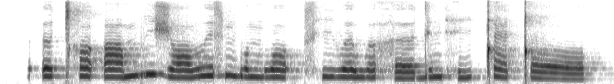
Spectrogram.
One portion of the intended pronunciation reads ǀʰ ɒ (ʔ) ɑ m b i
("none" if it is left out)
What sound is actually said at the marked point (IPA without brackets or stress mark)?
ʔ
